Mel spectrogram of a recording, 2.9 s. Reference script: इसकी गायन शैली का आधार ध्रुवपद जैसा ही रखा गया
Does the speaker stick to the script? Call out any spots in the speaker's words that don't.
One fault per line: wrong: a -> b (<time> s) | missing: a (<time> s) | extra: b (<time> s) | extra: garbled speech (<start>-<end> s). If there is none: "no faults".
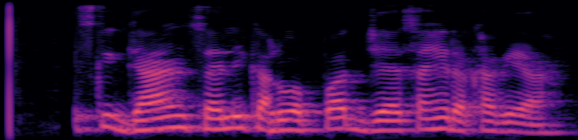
missing: आधार (1.4 s)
